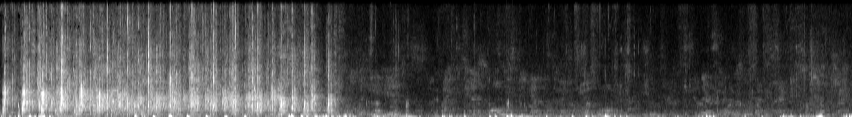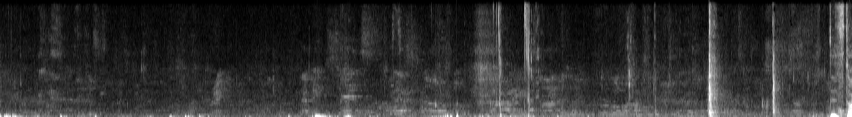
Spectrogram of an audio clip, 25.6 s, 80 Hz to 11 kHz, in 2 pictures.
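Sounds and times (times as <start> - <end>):
audience at a talk clapping: 0.0 - 5.2
faint murmuring: 0.0 - 25.5
speech: 25.2 - 25.5.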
